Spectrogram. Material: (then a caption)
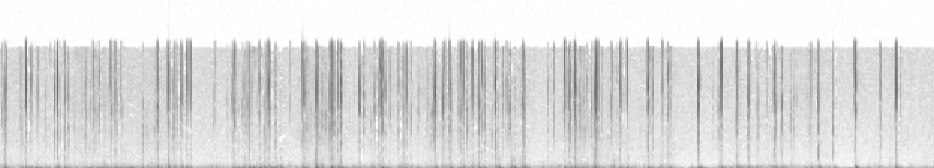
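Ceramic. Long nails tap quickly with both hands across a flat sheet of small white square ceramic mosaic tiles laid on cloth. The result is a dense, continuous patter of short, dry clicks with bright, sharp ticks over a soft low rumble.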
